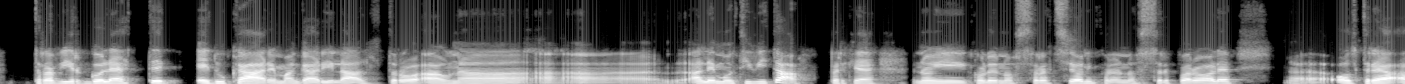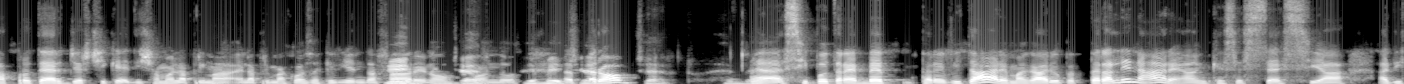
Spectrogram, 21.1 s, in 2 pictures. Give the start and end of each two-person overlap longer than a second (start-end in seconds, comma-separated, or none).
13.3-15.2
